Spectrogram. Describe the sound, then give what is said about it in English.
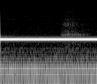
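A steady, continuous censor bleep covering a woman's swearing at an airport security officer, a pure high tone held unbroken for about two seconds at moderate volume, with only a faint low hum beneath it. “The part that was blanked out was when she called them psycho black ass motherfucker at one of the officers.”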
